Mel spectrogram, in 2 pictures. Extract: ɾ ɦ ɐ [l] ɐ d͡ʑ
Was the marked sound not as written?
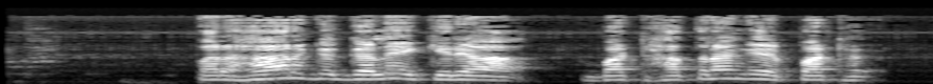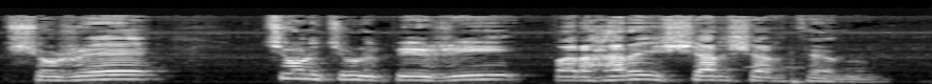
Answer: yes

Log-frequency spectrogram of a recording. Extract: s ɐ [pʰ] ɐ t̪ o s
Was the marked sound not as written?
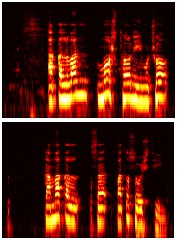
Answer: yes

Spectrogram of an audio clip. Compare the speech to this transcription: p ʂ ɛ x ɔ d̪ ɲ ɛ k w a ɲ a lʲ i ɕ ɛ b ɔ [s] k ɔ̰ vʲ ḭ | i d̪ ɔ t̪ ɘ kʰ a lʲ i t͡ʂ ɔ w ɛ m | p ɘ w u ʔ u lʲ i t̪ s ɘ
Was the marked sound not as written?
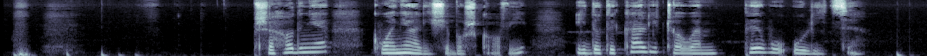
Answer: yes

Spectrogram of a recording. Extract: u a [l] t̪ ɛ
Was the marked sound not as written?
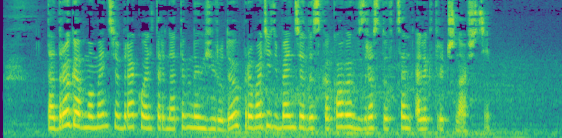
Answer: no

